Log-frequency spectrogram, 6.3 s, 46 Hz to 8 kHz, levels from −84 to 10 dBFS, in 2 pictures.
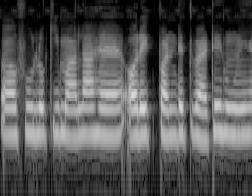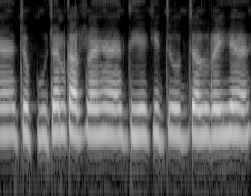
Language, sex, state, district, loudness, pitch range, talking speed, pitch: Hindi, female, Uttar Pradesh, Jyotiba Phule Nagar, -16 LUFS, 230-235 Hz, 210 wpm, 230 Hz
